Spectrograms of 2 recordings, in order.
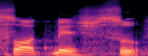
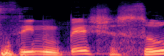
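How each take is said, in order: First: সু with a full, emphatic s; heavy sad. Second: সু with a thin, light s; light sin. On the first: Teacher contrasting similar letters, সু with the heavy s of sad. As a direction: thicken the s of সু, back of tongue raised. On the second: Teacher contrasting similar letters, সু with the light s of sin. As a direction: keep the s of সু light, tongue forward. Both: Shown as a demonstration. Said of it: "একটি হরফ অন্য হরফের সাথে মোসাব্বা লাগে".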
